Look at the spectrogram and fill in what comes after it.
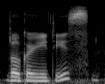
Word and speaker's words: Vogorides: but Stefanos Vogorides. – Vogorides.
